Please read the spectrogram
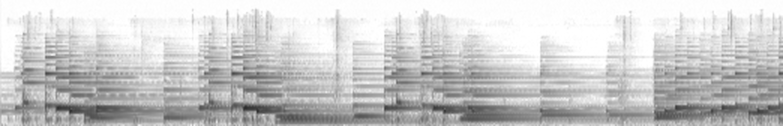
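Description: Digital piano playing held left-hand chords under a right-hand melody of single notes, the chord changing about every two and a half seconds.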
